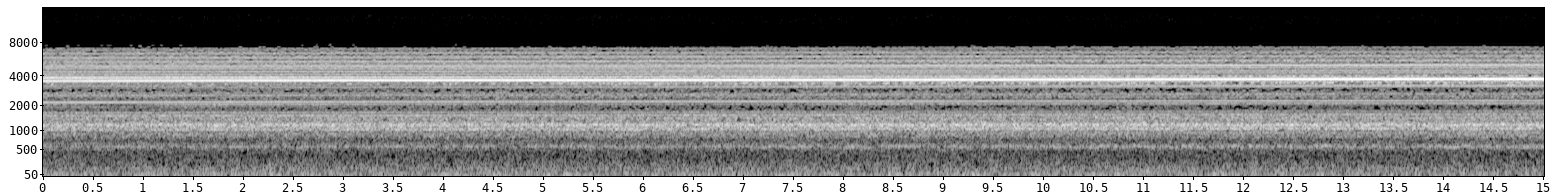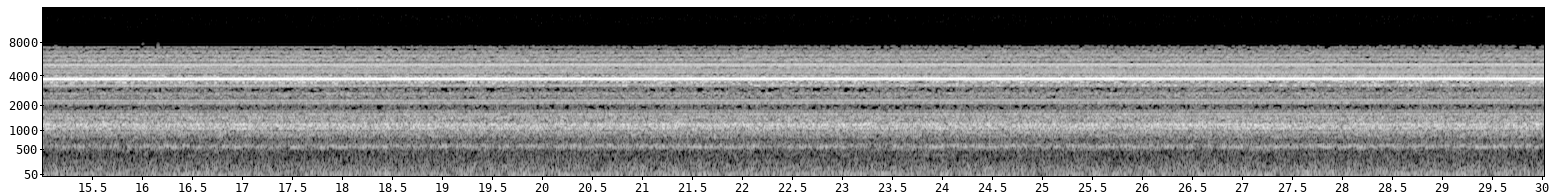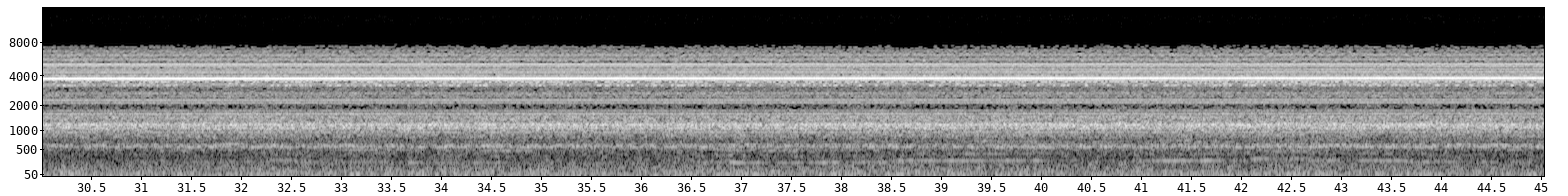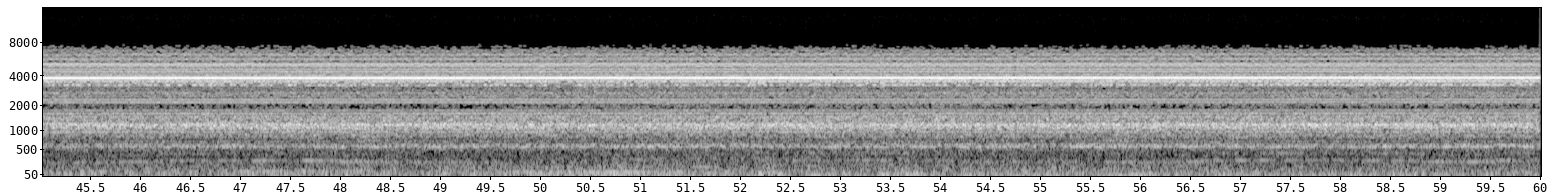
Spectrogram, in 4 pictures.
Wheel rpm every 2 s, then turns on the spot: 0, 0, 0, 0, 0, 0, 0, 0, 0, 0, 0, 0, 0, 0, 0, 0, 0, 0, 0, 0, 0, 0, 0, 0, 0, 0, 0, 0, 0, 0.
none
